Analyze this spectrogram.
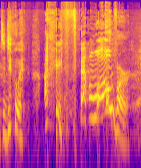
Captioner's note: laughter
